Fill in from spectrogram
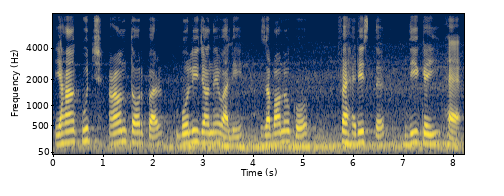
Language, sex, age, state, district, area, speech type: Urdu, male, 18-30, Bihar, Purnia, rural, spontaneous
